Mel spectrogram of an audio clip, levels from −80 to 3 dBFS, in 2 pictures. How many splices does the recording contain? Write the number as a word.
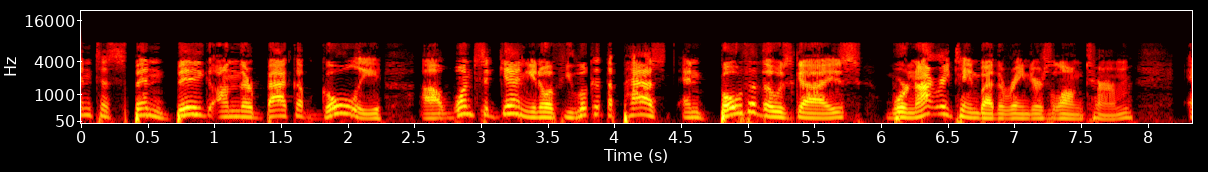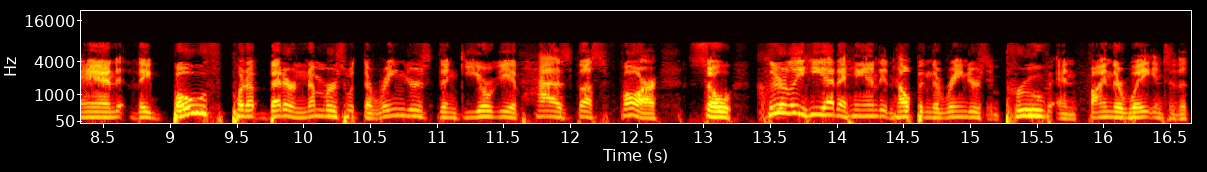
two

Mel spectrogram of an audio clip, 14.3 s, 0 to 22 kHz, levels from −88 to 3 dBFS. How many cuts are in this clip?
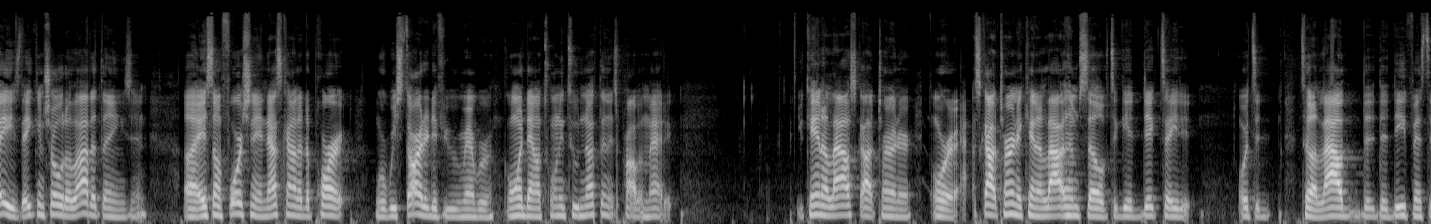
one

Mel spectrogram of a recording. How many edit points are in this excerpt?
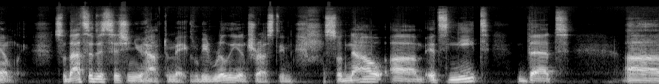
two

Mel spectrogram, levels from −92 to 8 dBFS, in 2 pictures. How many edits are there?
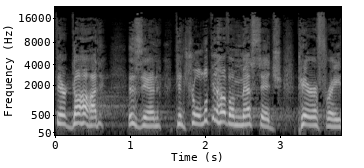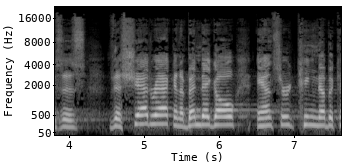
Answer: one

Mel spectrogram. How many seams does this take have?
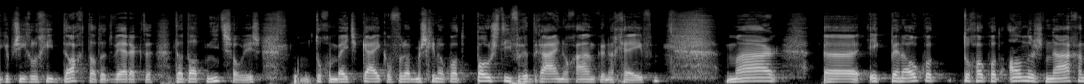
zero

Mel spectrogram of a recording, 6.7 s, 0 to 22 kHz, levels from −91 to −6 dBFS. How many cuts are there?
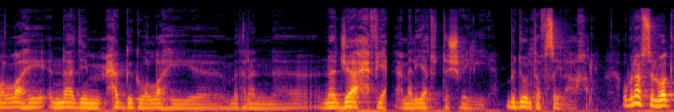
two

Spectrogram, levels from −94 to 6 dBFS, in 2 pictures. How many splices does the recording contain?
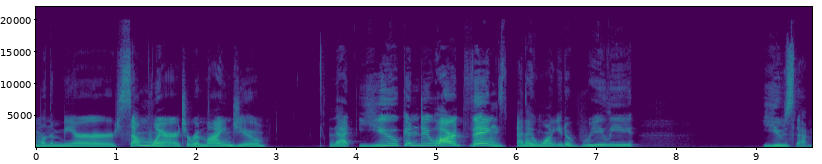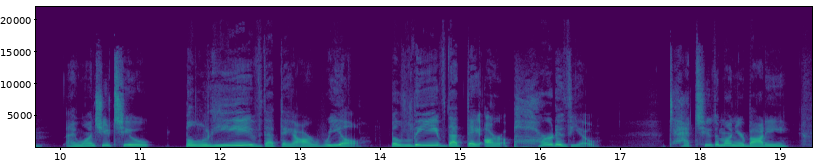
one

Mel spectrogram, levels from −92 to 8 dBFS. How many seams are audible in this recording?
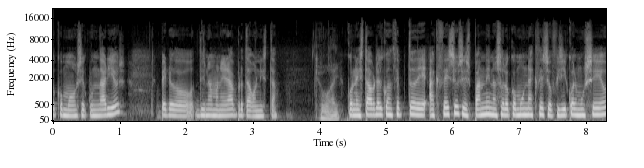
one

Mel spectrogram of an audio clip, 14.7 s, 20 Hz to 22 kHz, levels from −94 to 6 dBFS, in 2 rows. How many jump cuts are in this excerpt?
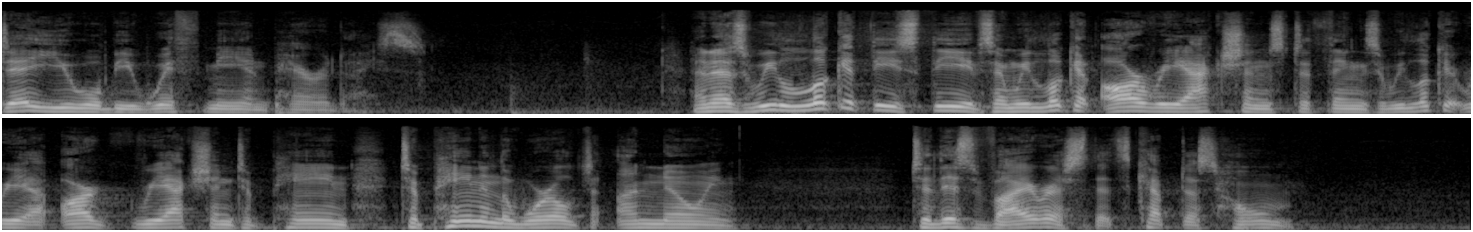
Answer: one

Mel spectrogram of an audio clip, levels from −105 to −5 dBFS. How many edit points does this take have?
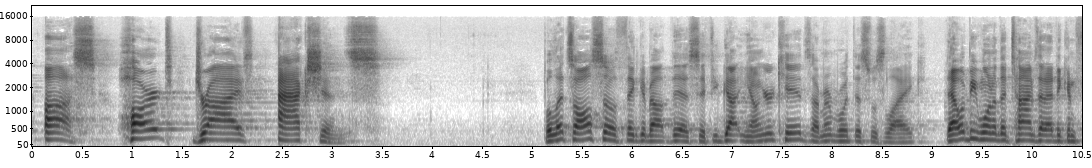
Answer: two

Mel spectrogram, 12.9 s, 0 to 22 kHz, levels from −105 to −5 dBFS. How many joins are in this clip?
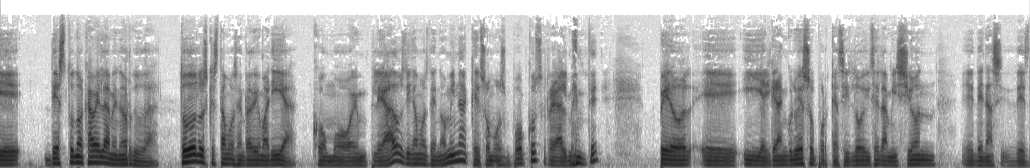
zero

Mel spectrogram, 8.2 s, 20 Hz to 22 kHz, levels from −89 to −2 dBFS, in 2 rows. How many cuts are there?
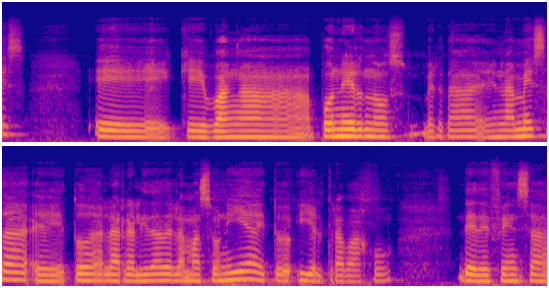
zero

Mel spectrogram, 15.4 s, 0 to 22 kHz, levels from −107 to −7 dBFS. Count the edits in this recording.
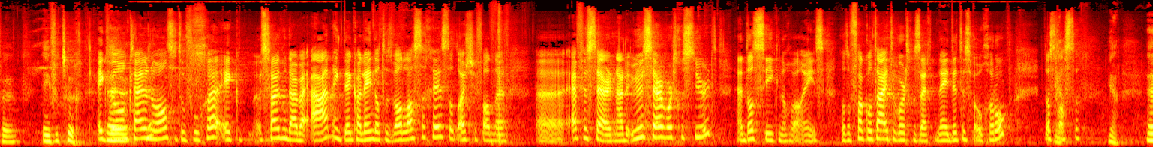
two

